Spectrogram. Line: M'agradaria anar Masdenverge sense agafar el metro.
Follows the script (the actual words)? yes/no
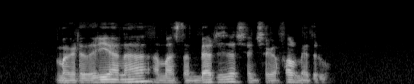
no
